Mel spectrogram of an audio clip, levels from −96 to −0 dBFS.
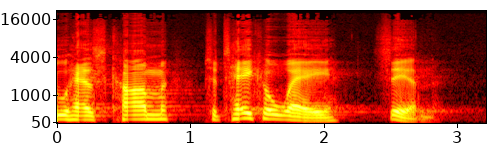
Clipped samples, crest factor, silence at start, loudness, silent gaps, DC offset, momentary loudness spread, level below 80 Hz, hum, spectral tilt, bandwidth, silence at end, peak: under 0.1%; 20 dB; 0 s; -19 LUFS; none; under 0.1%; 14 LU; -64 dBFS; none; -5.5 dB/octave; over 20 kHz; 0.4 s; 0 dBFS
